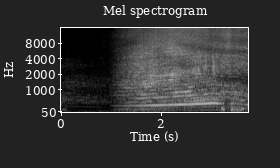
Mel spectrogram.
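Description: A sports car engine roars loudly close by, its pitch climbing steadily as it accelerates.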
